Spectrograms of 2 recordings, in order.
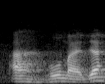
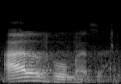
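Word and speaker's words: الهمزة: Ya kan bacanya bukan humazah tapi al-humazah.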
